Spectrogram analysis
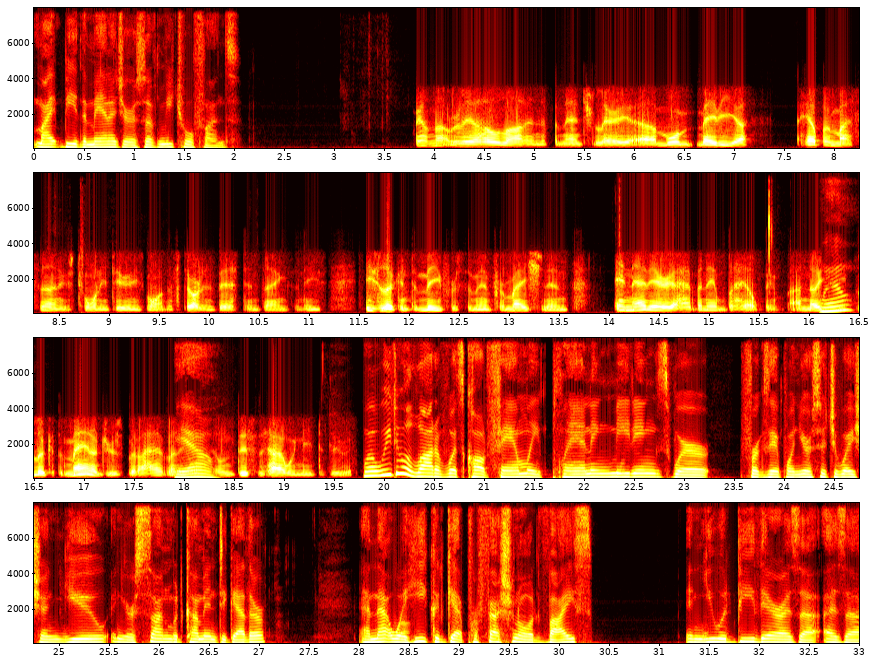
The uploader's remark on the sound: call-in show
